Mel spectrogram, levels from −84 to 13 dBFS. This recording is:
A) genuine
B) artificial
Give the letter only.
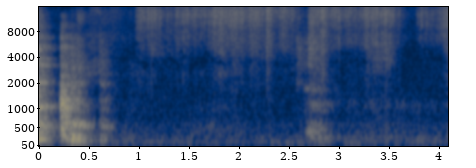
B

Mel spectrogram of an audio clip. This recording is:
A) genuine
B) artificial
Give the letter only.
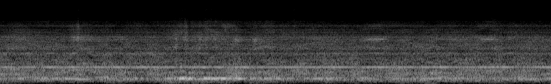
B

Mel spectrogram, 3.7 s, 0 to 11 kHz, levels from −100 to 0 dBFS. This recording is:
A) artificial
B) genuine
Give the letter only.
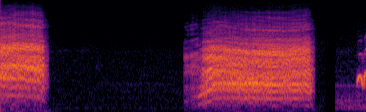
B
